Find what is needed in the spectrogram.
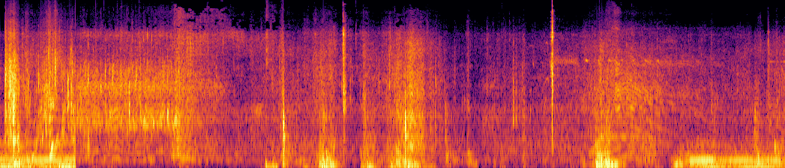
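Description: A small smallmouth bass splashes back into the river water, then scattered sharp clicks and low knocks from a fishing rod and baitcasting reel being handled.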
